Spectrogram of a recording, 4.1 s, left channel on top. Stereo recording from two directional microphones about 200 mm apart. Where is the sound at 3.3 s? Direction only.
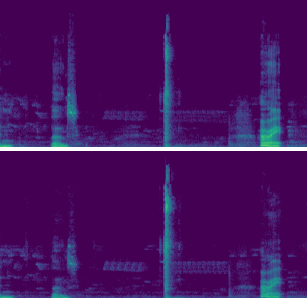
50° left (ahead or behind).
